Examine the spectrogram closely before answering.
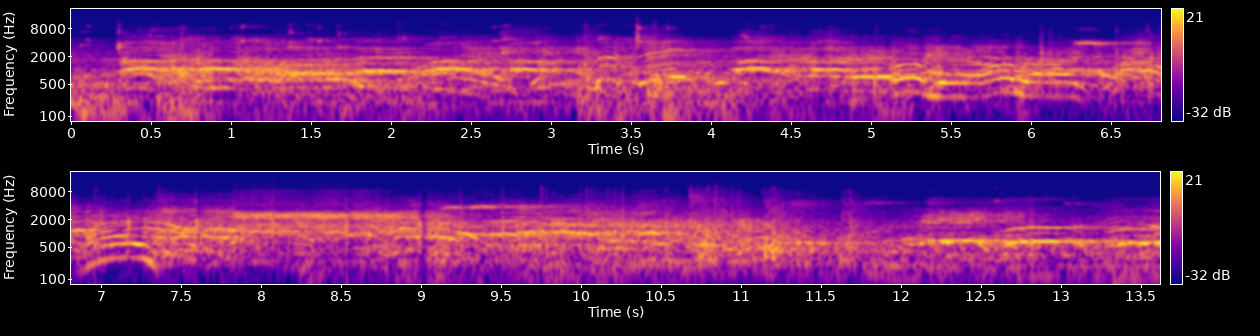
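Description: Sneakers squeak sharply on a hardwood floor in a large echoing gym.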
